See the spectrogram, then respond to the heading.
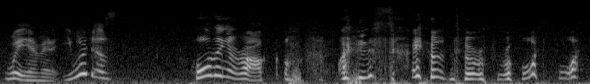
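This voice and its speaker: A woman giving casual, excitable reaction commentary to a game, often laughing. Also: sits high, measured pace, a little hiss or hum, rough recording. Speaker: game streamer reacting to a story quest.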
